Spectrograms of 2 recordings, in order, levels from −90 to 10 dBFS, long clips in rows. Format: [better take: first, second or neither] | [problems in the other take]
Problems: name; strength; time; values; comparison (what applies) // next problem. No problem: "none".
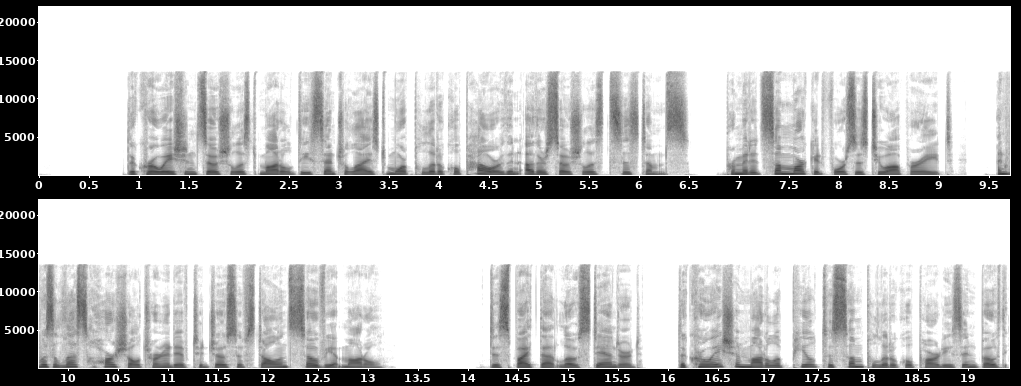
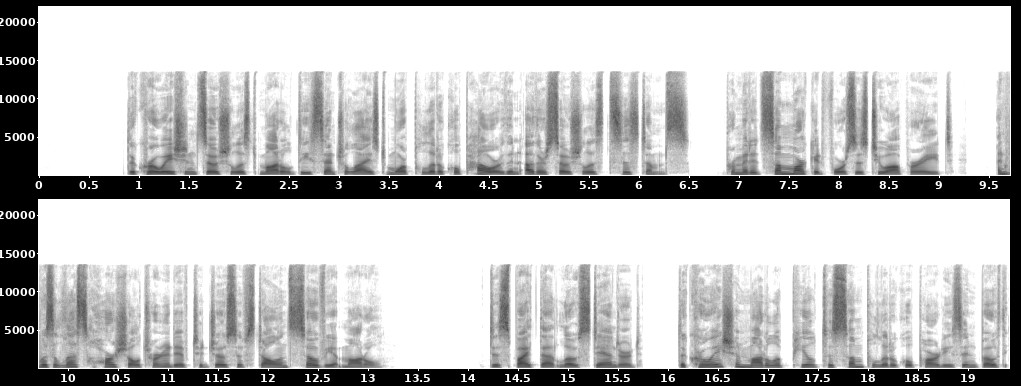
first | thin; somewhat; fading below 300 Hz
